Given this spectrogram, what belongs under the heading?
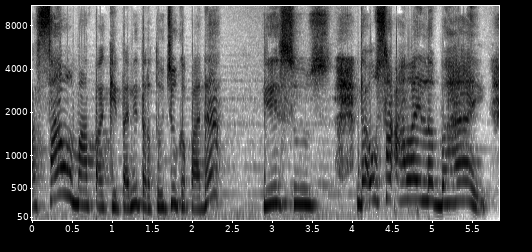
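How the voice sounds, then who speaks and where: A middle-aged woman pastor preaching in a lively storytelling way, acting out quoted voices and dropping in English phrases. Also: high voice. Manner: colloquial, mixes in English phrases. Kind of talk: sermon.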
